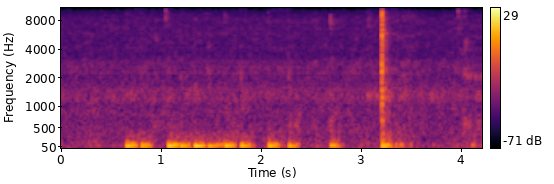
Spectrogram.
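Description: A run of low, dull thumps over the first couple of seconds, then a single sharp click about three seconds in.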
